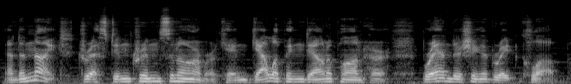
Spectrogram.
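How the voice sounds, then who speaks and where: A man with a husky voice reading a scripted story as an expressive audiobook narrator. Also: mid-range voice, moderate pace. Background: faint music.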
